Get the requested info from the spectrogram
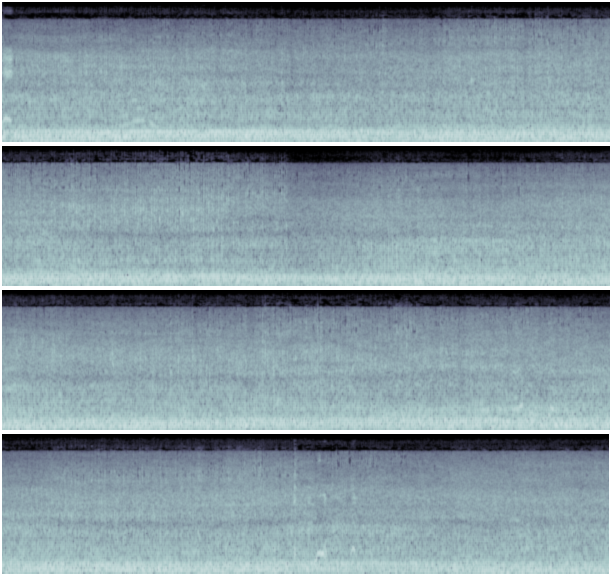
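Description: Motorcycle engines running steadily: a continuous low engine drone that holds an even level throughout.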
